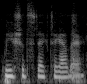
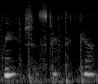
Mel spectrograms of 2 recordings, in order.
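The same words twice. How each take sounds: First: Said in the usual way. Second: Soft, higher whispered repeat. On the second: Shown as a demonstration. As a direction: breathe the line back as a secret. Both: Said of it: "the same line repeated as a whisper".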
